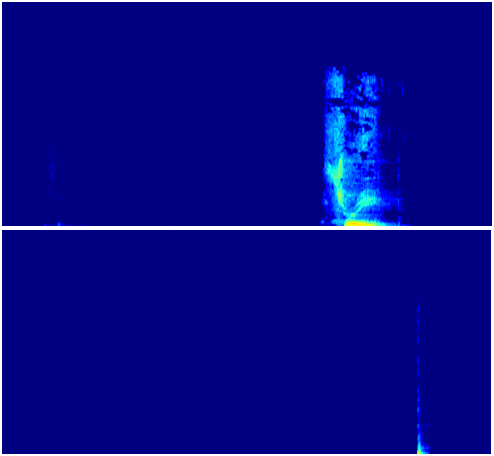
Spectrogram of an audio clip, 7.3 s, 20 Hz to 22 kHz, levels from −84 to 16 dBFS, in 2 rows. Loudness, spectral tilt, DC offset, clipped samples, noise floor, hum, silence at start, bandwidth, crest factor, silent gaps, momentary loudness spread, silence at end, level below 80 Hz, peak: -25 LUFS; -5.5 dB/octave; under 0.1%; under 0.1%; -89 dBFS; none; 2.45 s; 15.5 kHz; 24 dB; none; 20 LU; 0.5 s; -70 dBFS; -12 dBFS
